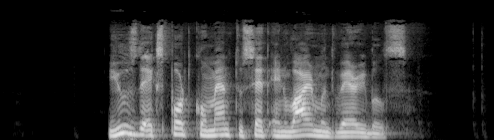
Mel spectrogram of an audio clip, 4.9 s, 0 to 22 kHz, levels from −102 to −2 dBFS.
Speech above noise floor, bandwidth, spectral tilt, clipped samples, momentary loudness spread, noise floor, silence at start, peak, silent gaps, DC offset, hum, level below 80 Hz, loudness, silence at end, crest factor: over 69 dB; 11 kHz; -5.5 dB/octave; under 0.1%; 12 LU; under -90 dBFS; 1.1 s; -4 dBFS; none; under 0.1%; none; -60 dBFS; -21 LUFS; 0.9 s; 18 dB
